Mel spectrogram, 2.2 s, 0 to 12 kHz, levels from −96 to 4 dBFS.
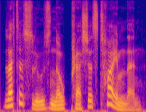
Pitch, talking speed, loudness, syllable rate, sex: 140 Hz, 190 wpm, -19 LUFS, 3.9 syllables/s, male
